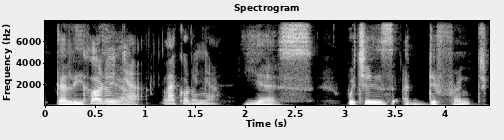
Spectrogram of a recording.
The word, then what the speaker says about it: La Coruña: La Coruña.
